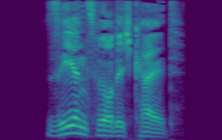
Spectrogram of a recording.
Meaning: something worth seeing, a sight, tourist attraction
- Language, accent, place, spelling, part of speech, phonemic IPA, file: German, Germany, Berlin, Sehenswürdigkeit, noun, /ˈzeːənsˌvʏʁdɪçkaɪ̯t/, De-Sehenswürdigkeit.ogg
